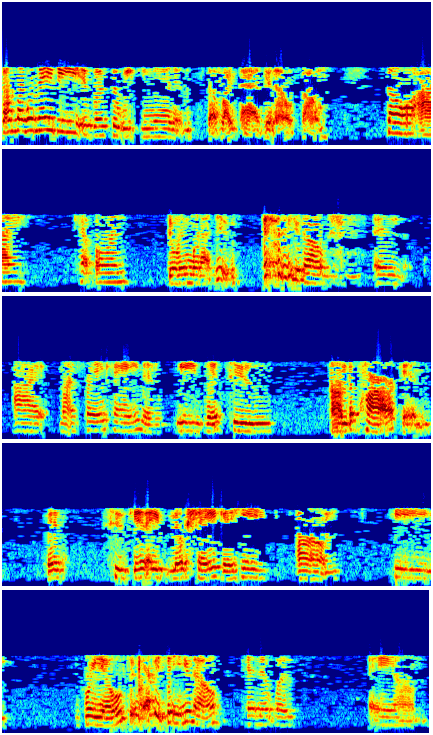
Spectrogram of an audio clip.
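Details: Adult woman, stroke survivor, with aphasia and apraxia of speech after a subarachnoid hemorrhage and stroke, semi-paralyzed on the right side, with word-finding difficulty.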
